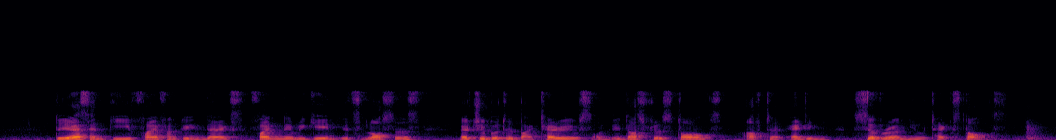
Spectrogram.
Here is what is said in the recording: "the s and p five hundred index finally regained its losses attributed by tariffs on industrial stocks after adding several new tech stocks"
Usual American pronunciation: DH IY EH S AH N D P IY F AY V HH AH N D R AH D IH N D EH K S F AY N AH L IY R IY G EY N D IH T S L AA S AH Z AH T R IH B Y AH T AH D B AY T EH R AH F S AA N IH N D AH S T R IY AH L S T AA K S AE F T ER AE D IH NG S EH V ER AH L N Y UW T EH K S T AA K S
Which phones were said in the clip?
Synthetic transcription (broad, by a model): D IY EH S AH N P IY F AY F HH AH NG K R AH IH N D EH K S F AY N AH L IY R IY G EY N IH T S L AA S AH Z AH T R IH B Y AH T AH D B AY T EH R AH F S AA N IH N D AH S T R IY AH L S T AA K S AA F T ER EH D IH NG S EH V ER AH L N Y UW T EH K S T AA K S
